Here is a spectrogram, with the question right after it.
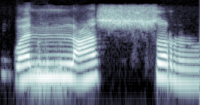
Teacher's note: Huruf shadnya mengalir, rnya juga mengalir. Tapi antara sad dengan ro lebih lama mengalir huruf shad. Bunyinya huruf hanya sebentar. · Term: huruf shot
